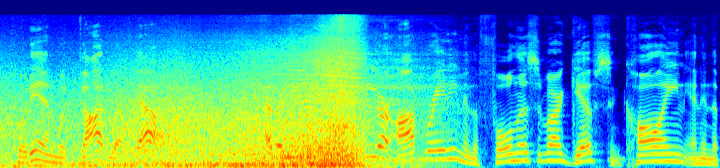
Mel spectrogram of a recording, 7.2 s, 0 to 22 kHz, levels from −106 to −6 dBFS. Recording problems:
train or aircraft noise; very loud; until 4 s; 5 dB above the speech

